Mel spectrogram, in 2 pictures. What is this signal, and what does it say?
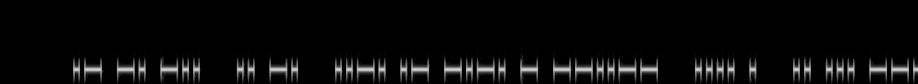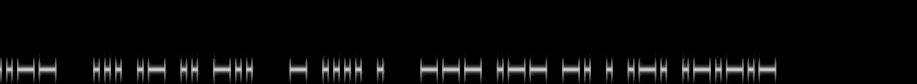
Morse code, heard as a keyed tone, about 22 wpm, 700 Hz. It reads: AND IN FACT, HE IS, SAID THE OWNER.
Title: Sentences from Top 1600 Words 22wpm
